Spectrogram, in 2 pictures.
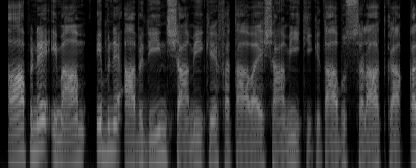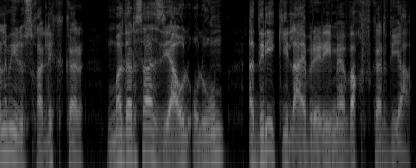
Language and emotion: Urdu, neutral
